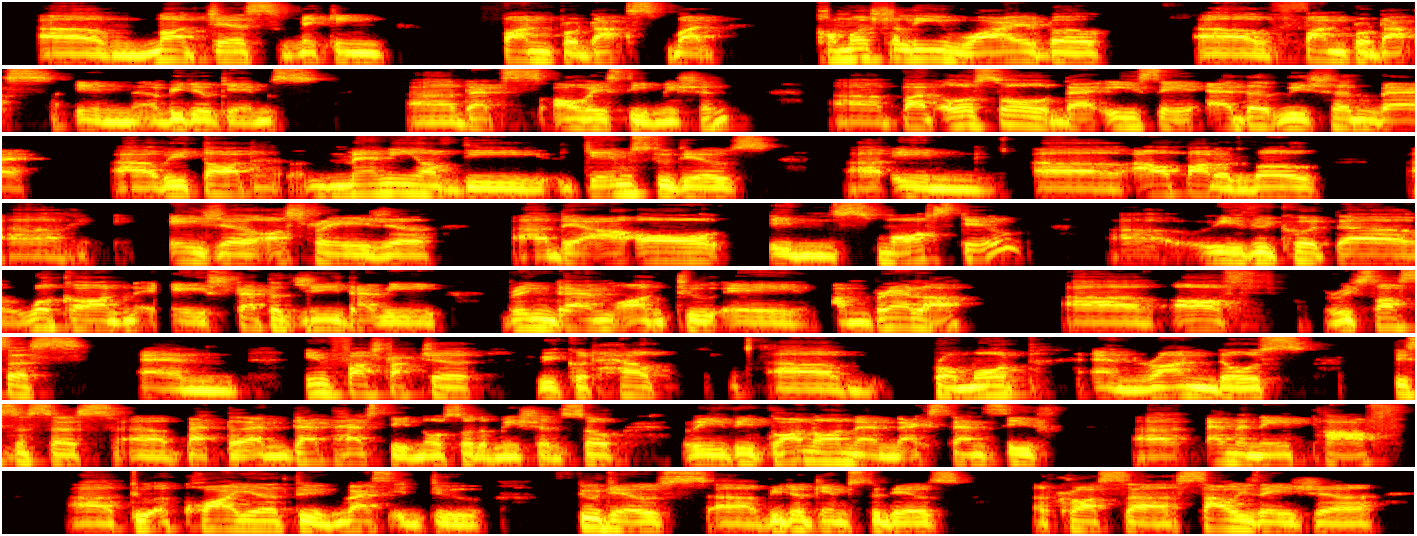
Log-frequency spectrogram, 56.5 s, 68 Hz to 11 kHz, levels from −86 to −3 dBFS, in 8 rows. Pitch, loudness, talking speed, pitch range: 95 Hz, -23 LUFS, 125 wpm, 85-105 Hz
